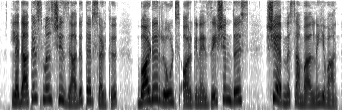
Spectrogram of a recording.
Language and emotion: Kashmiri, neutral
